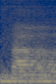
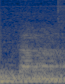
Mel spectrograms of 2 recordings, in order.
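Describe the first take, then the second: Both takes have the same delivery.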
